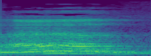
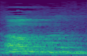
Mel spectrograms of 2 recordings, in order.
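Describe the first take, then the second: First: The vowel is drawn out long before the consonant. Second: The vowel is short, going straight to the consonant. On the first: The speaker calls it wrong. "Jangan dipanjangkan a-nya, kata oh, bukan ad gitu ya" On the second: The speaker calls it right. "Langsung ad"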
